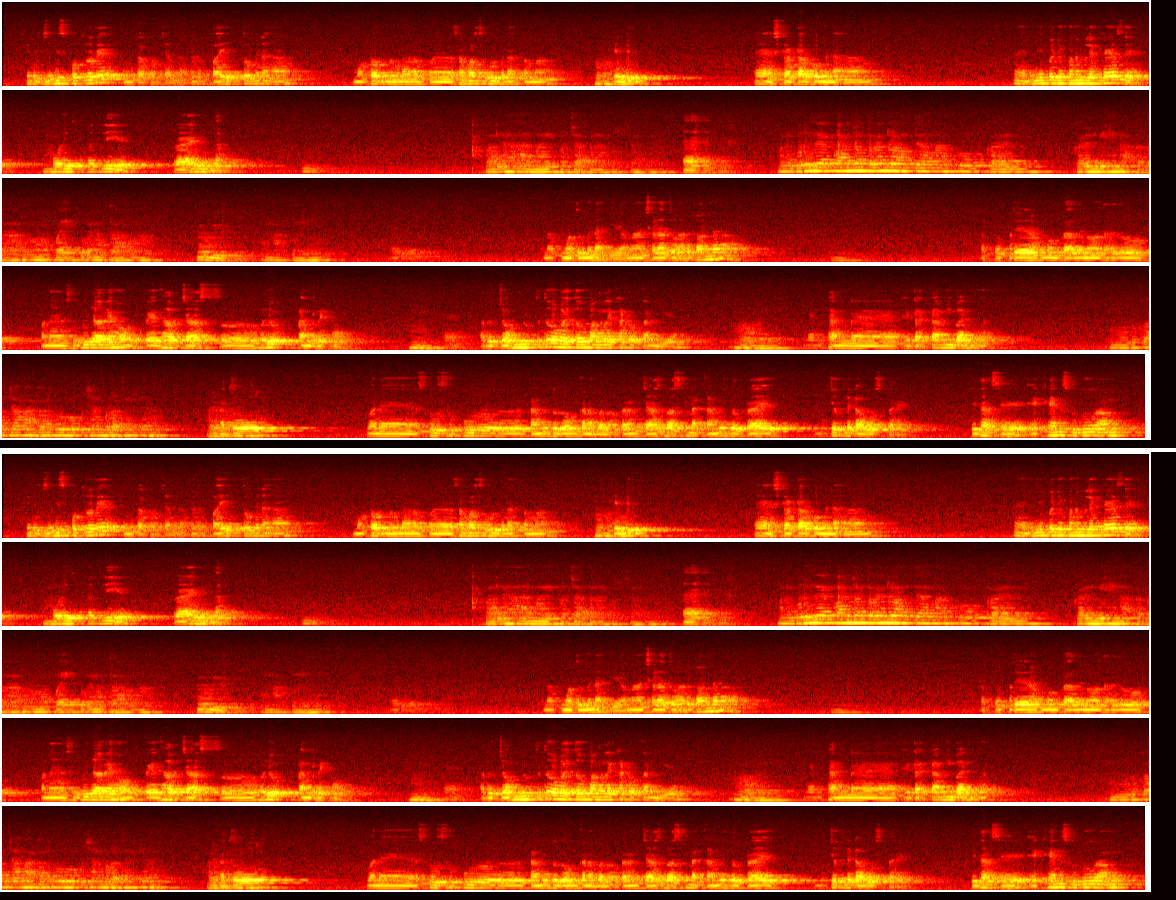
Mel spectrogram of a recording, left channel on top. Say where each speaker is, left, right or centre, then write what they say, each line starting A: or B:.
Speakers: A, on the left; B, on the right.
A: ᱠᱤᱱᱛᱩ ᱡᱤᱱᱤᱥ ᱯᱚᱛᱨᱚ ᱨᱮ ᱚᱱᱠᱟ ᱠᱷᱚᱨᱪᱟ ᱢᱮᱱᱟᱜ-ᱟ, ᱠᱟᱮᱚᱱ ᱯᱟᱭᱤᱯ ᱛᱚ ᱢᱮᱱᱟᱜ-ᱟ ᱾ ᱢᱚᱴᱚᱨ ᱢᱮᱱᱟᱜ ᱢᱮᱱᱟᱜ ᱚᱱᱟ ᱥᱟᱢᱢᱟᱨᱥᱤᱵᱮᱞ ᱢᱮᱱᱟᱜ ᱛᱟᱢᱟ
B: ᱦᱳᱭ
A: ᱠᱮᱵᱤᱞ ᱦᱮᱸ ᱥᱴᱟᱴᱟᱨ ᱠᱚ ᱢᱮᱱᱟᱜ-ᱟ ᱾ ᱦᱮᱸ ᱱᱤᱭᱟᱹ ᱠᱚ ᱡᱚᱠᱷᱚᱱ ᱮᱢ ᱞᱮᱠᱷᱟᱭᱟ ᱥᱮ
B: ᱦᱮᱸ
A: ᱵᱳᱨᱤᱝ ᱥᱳᱢᱮᱛ ᱞᱤᱭᱮ᱾ ᱯᱨᱟᱭ
B: ᱦᱮᱸ
A: ᱢᱤᱫ ᱞᱟᱠᱷ ᱴᱟᱠᱟ, ᱦᱩᱸ
B: ᱛᱟᱦᱚᱞᱮ ᱦᱟᱸᱜ ᱟᱭᱢᱟ ᱜᱮ ᱠᱷᱚᱨᱪᱟᱜ ᱠᱟᱱᱟ ᱠᱷᱚᱨᱪᱟ ᱫᱚ ᱾
A: ᱦᱮᱸ ᱦᱮᱸ ᱦᱮᱸ,
B: ᱢᱟᱱᱮ ᱵᱳᱨᱤᱝ ᱨᱮ ᱠᱚᱢ ᱡᱚᱢ ᱛᱟᱵᱮᱱ ᱨᱮ ᱦᱚᱸ ᱦᱟᱱᱛᱮ ᱦᱟᱱᱟ ᱠᱚ ᱠᱟᱨᱮᱱ ᱠᱟᱨᱮᱱ ᱵᱤᱞ ᱦᱮᱱᱟᱜ ᱟᱠᱟᱫᱟ ᱟᱨ ᱦᱚᱸ ᱯᱟᱭᱤᱯ ᱠᱚᱵᱮᱱ ᱦᱟᱛᱟᱣᱟ ᱦᱟᱸᱜ,
A: ᱦᱩᱸ ᱦᱩᱸ ᱦᱩᱸ,
B: ᱚᱱᱟ ᱠᱚ ᱱᱤᱭᱮ,
A: ᱮᱠᱫᱚᱢ ᱮᱠᱫᱚᱢ ᱚᱱᱟ ᱠᱚᱢᱟᱛᱚ ᱢᱮᱱᱟᱜ ᱜᱮᱭᱟ ᱚᱱᱟ ᱪᱷᱟᱲᱟ ᱛᱚ ᱦᱟᱸᱜ ᱟᱨ ᱵᱟᱝ ᱜᱟᱱᱚᱜ-ᱟ ᱾
B: ᱦᱩᱸ,
A: ᱟᱫᱚ ᱚᱱᱟᱛᱮ ᱦᱚᱜ-ᱚ ᱱᱚᱝᱠᱟ ᱟᱞᱮ ᱱᱚᱣᱟ ᱫᱷᱟᱨᱮ ᱫᱚ ᱢᱟᱱᱮ ᱥᱩᱵᱤᱫᱟ ᱨᱮ ᱦᱚᱸ ᱯᱮ ᱫᱷᱟᱣ ᱪᱟᱥ ᱦᱳᱭᱳᱜ ᱠᱟᱱ ᱨᱮ ᱦᱚᱸ
B: ᱦᱩᱸ
A: ᱦᱮᱸ, ᱟᱫᱚ ᱡᱚᱢ ᱧᱩ ᱛᱮ ᱫᱚ ᱦᱚᱭᱛᱚ ᱵᱟᱝ ᱞᱮ ᱠᱷᱟᱴᱚᱜ ᱠᱟᱱ ᱜᱮᱭᱟ ᱾
B: ᱦᱳᱭ,
A: ᱢᱮᱱ ᱠᱷᱟᱱ ᱮᱴᱟᱜ ᱠᱟᱹᱢᱤ ᱵᱟᱹᱱᱩᱜ-ᱟ ᱾
B: ᱦᱮᱸ, ᱡᱚᱠᱷᱚᱱ ᱡᱟᱦᱟᱱᱟᱜ ᱠᱟᱹᱢᱤ ᱠᱚ ᱵᱟᱠᱚ ᱥᱮᱱ ᱵᱟᱲᱟᱜ ᱛᱟᱦᱮᱱ ᱜᱮᱭᱟ? ᱟᱲᱮ
A: ᱟᱫᱚᱻᱻ
B: ᱯᱟᱥᱮ ᱠᱚᱨᱮ
A: ᱢᱟᱱᱮ ᱥᱩᱨ ᱥᱩᱯᱩᱨ ᱠᱟᱹᱢᱤ ᱠᱚ ᱫᱚ ᱚᱱᱠᱟᱱᱟᱜ ᱵᱟᱹᱱᱩᱜ-ᱟ, ᱠᱟᱨᱚᱱ ᱪᱟᱥᱵᱟᱥ ᱨᱮᱱᱟᱜ ᱠᱟᱹᱢᱤ ᱫᱚ ᱯᱨᱟᱭ ᱢᱩᱪᱟᱹᱫ ᱞᱮᱠᱟ ᱚᱵᱚᱥᱛᱟ ᱨᱮ, ᱪᱮᱫᱟᱜ
B: ᱚ
A: ᱥᱮ ᱮᱠᱷᱮᱱ ᱥᱩᱫᱩ ᱟᱢ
